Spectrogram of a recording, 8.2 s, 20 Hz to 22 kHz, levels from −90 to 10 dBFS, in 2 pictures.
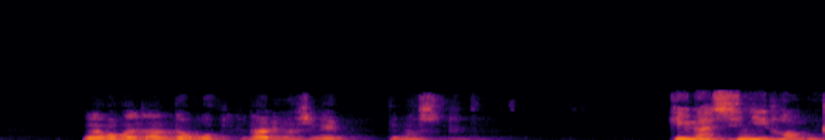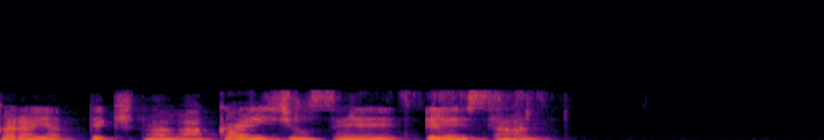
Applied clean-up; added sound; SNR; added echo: neural mask model DeepFilterNet 3.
